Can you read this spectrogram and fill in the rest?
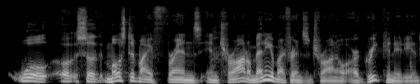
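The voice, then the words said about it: American accent, not Canadian. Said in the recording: “I don't have a Canadian accent ... I never developed a Canadian accent because I wanted to sound just like Harrison Ford ... I was fully imitating, the American accent”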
